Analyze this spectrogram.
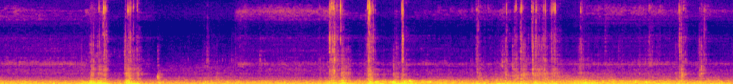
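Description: Velomobile rolling along a cycle path: a steady low rumble from the ride, broken by scattered sharp clicks and rattles, a few of them in quick clusters.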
